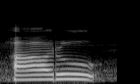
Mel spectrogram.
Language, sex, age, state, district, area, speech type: Telugu, female, 18-30, Andhra Pradesh, Vizianagaram, rural, read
